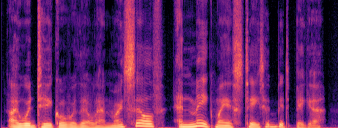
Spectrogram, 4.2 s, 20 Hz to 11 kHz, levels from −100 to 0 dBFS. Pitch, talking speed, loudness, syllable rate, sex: 140 Hz, 200 wpm, -17 LUFS, 5.1 syllables/s, male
